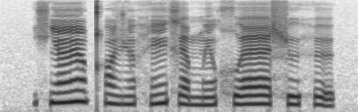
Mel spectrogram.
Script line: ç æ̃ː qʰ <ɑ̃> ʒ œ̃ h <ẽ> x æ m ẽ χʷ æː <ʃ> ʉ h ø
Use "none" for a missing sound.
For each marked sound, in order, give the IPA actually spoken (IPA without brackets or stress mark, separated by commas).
ɑ̃, ẽ, ɬ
